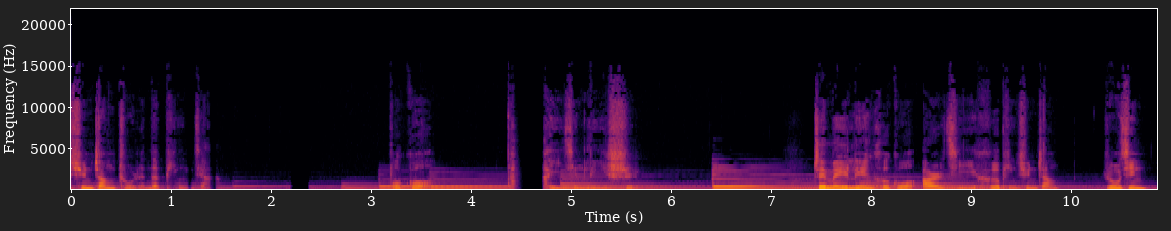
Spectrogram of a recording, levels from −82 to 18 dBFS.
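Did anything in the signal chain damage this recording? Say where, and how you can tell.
Yes. Repeated stalls (stutter) at 0.87–2.40 s (18 gaps, longest 191 ms) and 3.10–4.39 s (20 gaps, at most 15 ms): late packets kept emptying the jitter buffer, so the receiver stretched the last sound.

A call audio freeze at 4.42–4.74 s: sound is extended, then about 220 ms of silence, and playback resumes 0.3 s later. The likely cause is packets held up on the network.

Jitter buffer slow-down at 5.53–6.47 s: audio runs at 83% speed with pitch unchanged. Repeated pitch periods add 166 ms to refill the buffer.

Jitter buffer speed-up at 7.86–10.84 s: playback runs at 111% speed, hurried but at the same pitch. Trimmed pitch periods remove roughly 0.3 s of excess delay.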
